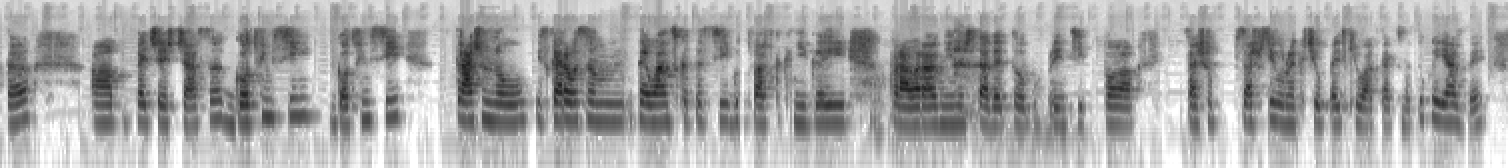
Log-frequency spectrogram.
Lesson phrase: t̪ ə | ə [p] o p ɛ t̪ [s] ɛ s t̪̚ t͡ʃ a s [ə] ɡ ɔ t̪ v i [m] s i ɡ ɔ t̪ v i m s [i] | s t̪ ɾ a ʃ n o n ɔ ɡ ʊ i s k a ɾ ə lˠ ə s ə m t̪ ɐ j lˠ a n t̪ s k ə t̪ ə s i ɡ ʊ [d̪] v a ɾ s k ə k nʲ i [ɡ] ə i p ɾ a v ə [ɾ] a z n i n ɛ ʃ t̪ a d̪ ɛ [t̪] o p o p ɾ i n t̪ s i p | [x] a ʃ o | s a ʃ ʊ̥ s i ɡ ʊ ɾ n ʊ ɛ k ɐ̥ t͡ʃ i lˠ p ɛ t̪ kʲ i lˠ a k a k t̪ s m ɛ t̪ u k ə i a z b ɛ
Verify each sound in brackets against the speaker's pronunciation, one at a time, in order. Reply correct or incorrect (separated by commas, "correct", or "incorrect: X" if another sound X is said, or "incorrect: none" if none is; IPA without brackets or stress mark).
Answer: correct, incorrect: ʃ, correct, correct, correct, incorrect: t̪, correct, correct, correct, incorrect: s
